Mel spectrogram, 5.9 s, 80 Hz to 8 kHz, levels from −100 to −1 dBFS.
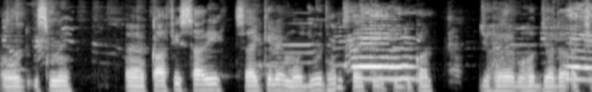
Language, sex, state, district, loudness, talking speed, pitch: Hindi, male, Uttar Pradesh, Jyotiba Phule Nagar, -16 LUFS, 170 wpm, 125 Hz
